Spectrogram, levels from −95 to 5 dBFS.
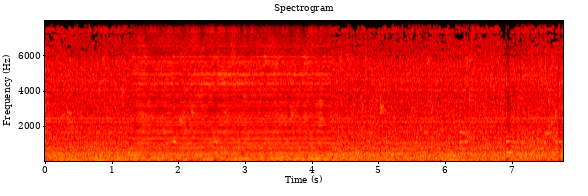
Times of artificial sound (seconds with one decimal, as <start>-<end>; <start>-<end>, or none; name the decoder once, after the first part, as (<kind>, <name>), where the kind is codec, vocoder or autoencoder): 1.3-4.3 (vocoder, HiFi-GAN)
